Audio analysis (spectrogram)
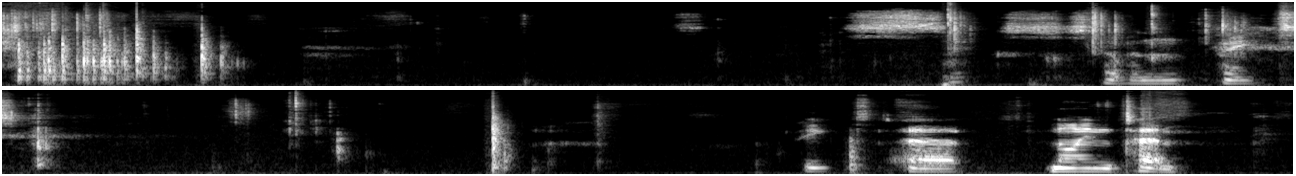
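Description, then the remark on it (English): Dice are rolled in a game, clattering across a hard surface in a quick series of sharp clicks and rattles, with a voice murmuring briefly between the bursts of noise. “So it's one dice time.”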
